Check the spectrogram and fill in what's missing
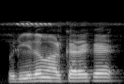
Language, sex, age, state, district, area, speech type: Malayalam, male, 60+, Kerala, Wayanad, rural, spontaneous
